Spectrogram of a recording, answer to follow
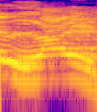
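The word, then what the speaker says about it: light: लाइट, क्योंकि जीएच हमेशा silent रहता है।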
